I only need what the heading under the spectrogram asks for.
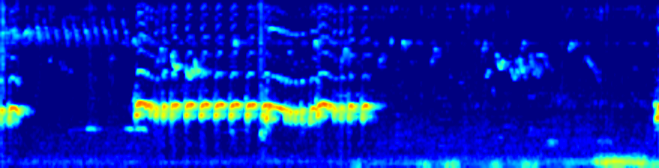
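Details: Local zebra dove, kept as a singing bird and played to train others to sing, giving a long rolling coo at mid pitch: a quick run of evenly repeated, bubbling notes for about three seconds, with faint low rumble afterward.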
